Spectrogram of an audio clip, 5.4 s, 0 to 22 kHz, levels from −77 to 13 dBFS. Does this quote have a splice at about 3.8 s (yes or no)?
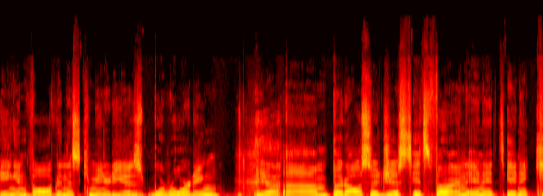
no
